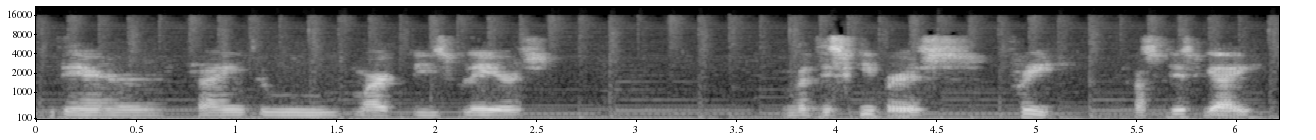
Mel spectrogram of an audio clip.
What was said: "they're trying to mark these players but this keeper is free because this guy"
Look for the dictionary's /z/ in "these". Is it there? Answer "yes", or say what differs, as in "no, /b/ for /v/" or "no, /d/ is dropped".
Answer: no, /s/ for /z/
